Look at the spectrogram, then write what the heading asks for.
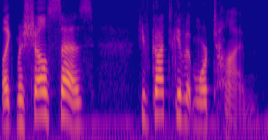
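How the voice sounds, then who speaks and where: A woman's voice: mid-range voice, big pitch swings, fairly quick, no echo, lightly acted. A woman playing a blunt, impatient security leader on a moonbase in a sci-fi audio drama, brusque and commanding. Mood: brusque impatience.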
